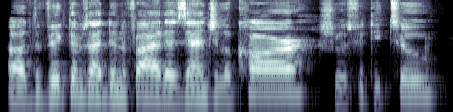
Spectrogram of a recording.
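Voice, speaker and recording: A man with a somewhat high-pitched voice co-hosts a casual conversation. He talks bluntly and profanely, retelling events with animated disbelief. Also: a little fast. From United States. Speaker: podcast co-host. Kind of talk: casual chat.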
